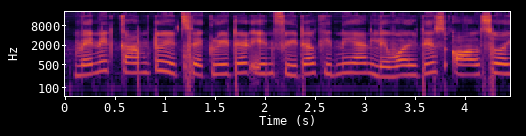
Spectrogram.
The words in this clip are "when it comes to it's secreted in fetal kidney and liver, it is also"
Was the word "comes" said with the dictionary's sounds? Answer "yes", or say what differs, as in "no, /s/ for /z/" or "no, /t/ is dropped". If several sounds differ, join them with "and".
no, /z/ is dropped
